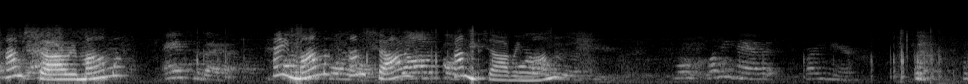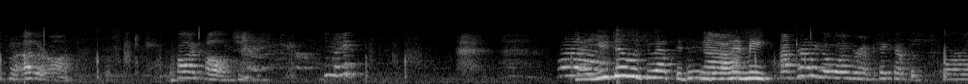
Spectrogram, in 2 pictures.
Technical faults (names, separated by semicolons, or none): adaptive stream starting at a low bitrate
